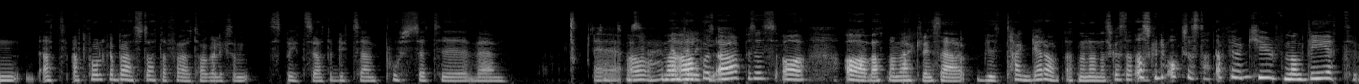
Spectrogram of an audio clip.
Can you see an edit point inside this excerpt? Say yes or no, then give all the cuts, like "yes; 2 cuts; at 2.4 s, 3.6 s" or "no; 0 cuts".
yes; 1 cut; at 10.6 s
